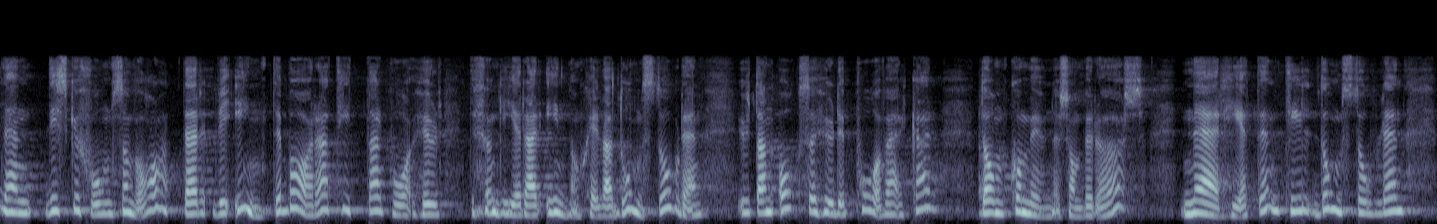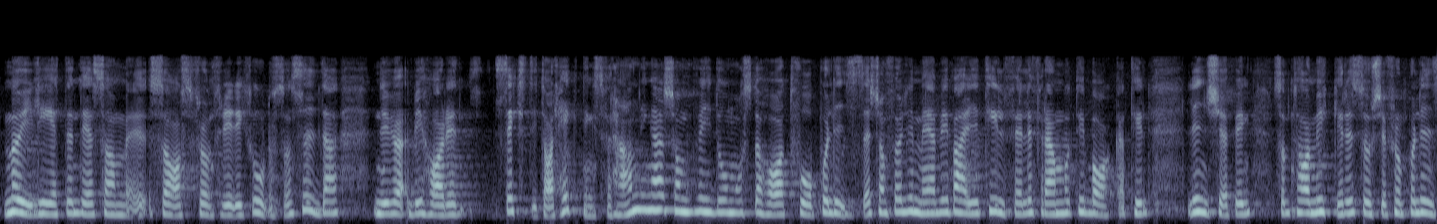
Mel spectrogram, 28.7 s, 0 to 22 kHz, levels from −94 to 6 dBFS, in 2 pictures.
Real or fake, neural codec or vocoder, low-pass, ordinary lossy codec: real; none; none; none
